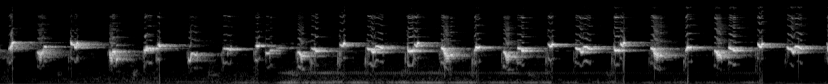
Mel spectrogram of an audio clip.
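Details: Yellow-vented bulbul lure song for coaxing other bulbuls into continuous, rapid singing: a fast, rolling series of sweet chirps, each slurring down, with a faint low rumble in the middle.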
